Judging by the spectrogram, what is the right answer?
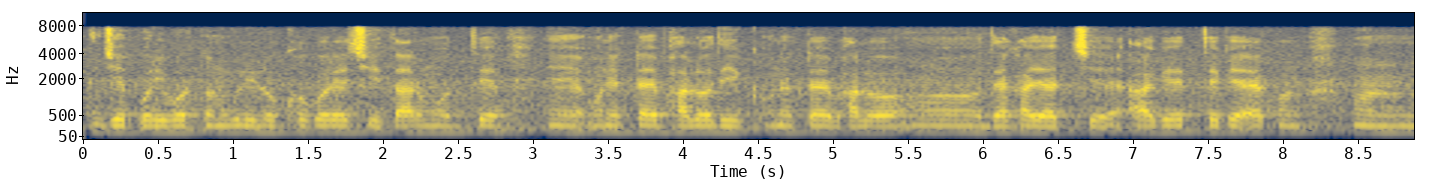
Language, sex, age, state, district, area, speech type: Bengali, male, 18-30, West Bengal, Paschim Medinipur, rural, spontaneous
